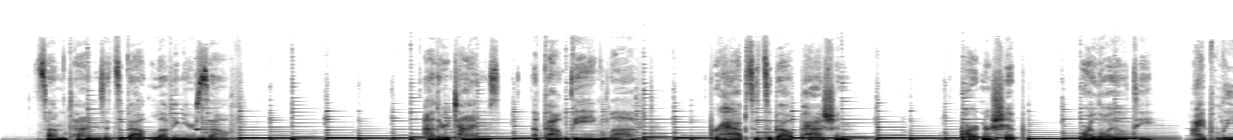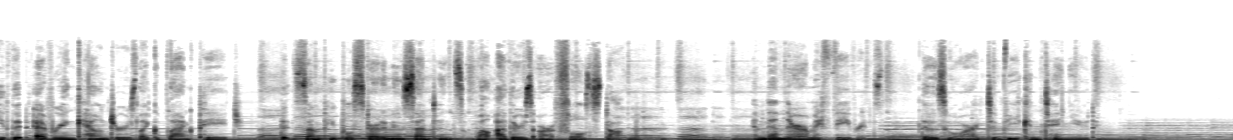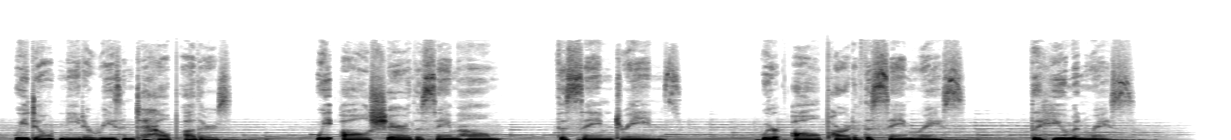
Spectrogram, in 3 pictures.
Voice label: Cálida EN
